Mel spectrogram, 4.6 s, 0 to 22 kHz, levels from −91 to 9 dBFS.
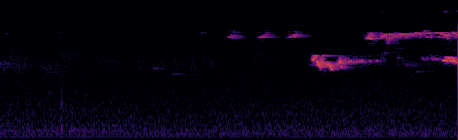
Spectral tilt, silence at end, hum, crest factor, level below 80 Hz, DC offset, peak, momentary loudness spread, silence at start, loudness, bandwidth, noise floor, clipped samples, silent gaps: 3.5 dB/octave; 0 s; none; 20 dB; under -90 dBFS; under 0.1%; -20 dBFS; 21 LU; 2.3 s; -34 LUFS; 16 kHz; -72 dBFS; under 0.1%; none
